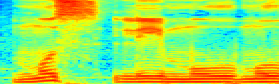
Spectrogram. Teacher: واو مدہ ہے، وقفاً بڑی مد کے ساتھ پڑھ سکتے ہیں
